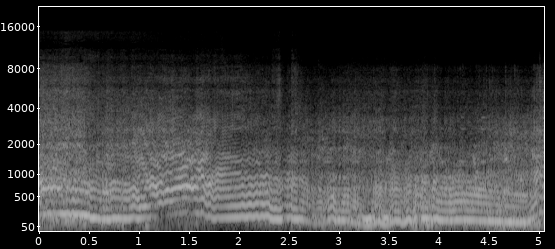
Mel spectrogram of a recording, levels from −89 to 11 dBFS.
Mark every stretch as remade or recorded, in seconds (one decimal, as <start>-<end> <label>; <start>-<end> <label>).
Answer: 0.0-0.7 recorded; 0.7-2.2 remade; 2.2-3.0 recorded; 3.0-3.7 remade; 3.7-5.1 recorded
